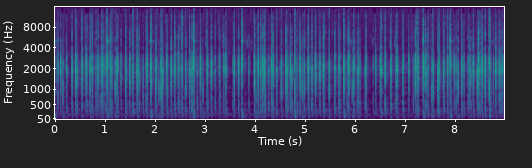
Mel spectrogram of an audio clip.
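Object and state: Mechanical keyboard with ceramic keycaps.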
